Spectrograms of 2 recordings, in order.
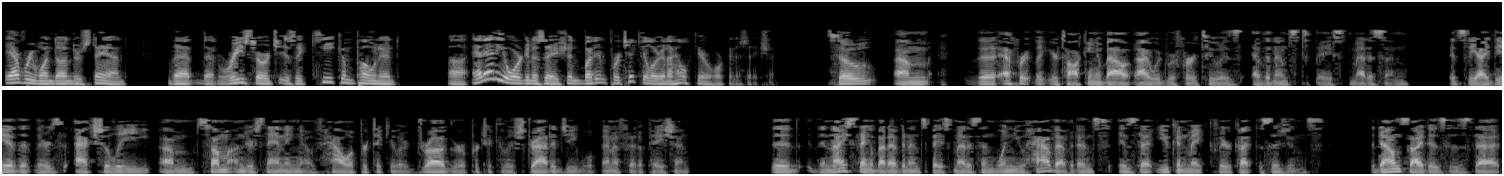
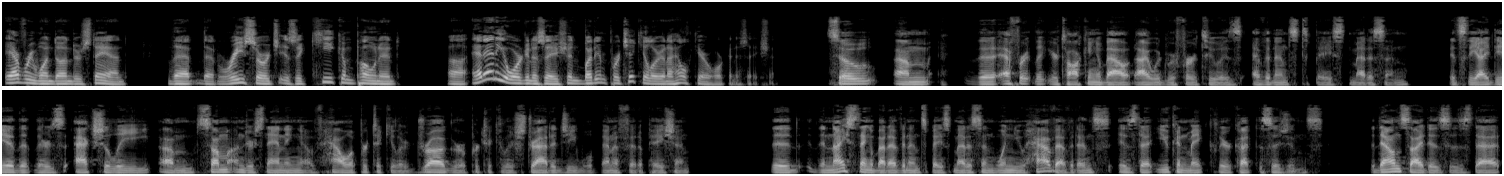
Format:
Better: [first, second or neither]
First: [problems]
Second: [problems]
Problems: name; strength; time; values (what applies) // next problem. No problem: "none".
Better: second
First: garbled, watery; badly; nothing above 5.5 kHz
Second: garbled, watery; slightly; nothing above 10 kHz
